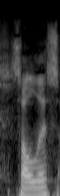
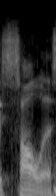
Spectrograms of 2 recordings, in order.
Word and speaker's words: Solus: It's Solus. Solus? Okay. I didn't want to say solace. Like the 'cause sun. I don't want to call you Quantum of Solace. the Solace. No, it's Solus, like sun.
